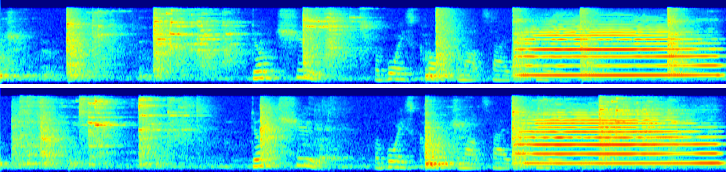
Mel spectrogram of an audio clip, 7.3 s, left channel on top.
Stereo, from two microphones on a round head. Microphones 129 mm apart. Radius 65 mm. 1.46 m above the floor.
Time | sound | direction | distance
2.5 | a woman speaking | 35° right (ahead or behind) | 1.8 m
5.1 | a trumpet | 80° right | 3 m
